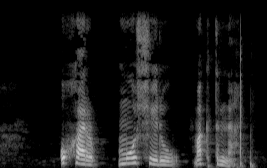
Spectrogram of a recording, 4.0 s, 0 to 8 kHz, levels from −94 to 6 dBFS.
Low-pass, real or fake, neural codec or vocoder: 7.2 kHz; real; none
